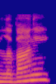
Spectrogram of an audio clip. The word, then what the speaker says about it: Lavallais: And is the pronunciation of your name Lavani? It is. Thank you.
